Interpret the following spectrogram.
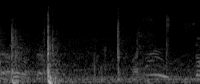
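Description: A soccer ball being kicked: one sharp thud about half a second in, with a lighter tap a little after a second.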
